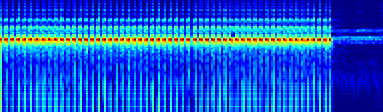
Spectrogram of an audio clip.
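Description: A toad gives a steady, high musical trill that holds one pitch before stopping abruptly.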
